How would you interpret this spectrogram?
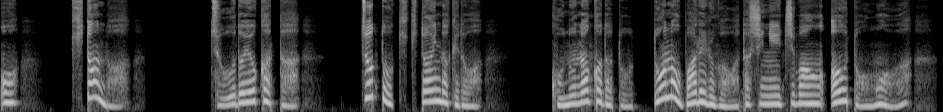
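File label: HELLO, Japanese; GF Alarm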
